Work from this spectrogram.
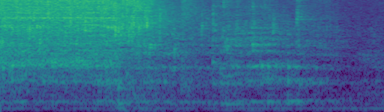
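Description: Steady running tap water splashes over a razor being rinsed at a sink, loud and continuous, tapering slightly after the first second, with no voices.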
